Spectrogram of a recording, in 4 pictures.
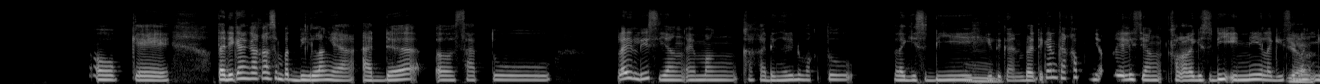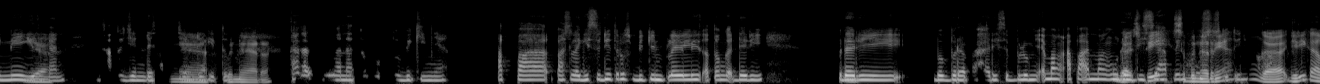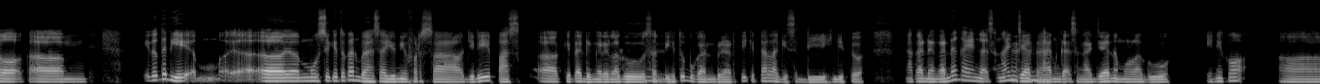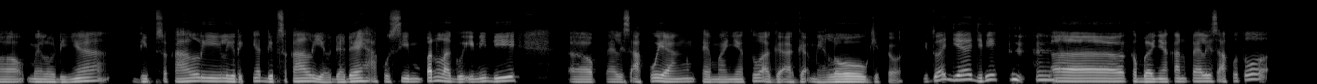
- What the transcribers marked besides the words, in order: in English: "playlist"; in English: "playlist"; in English: "playlist?"; in English: "deep"; in English: "deep"; in English: "playlist"; in English: "mellow"; in English: "playlist"
- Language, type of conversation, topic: Indonesian, podcast, Bagaimana musik membantu kamu melewati masa sulit?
